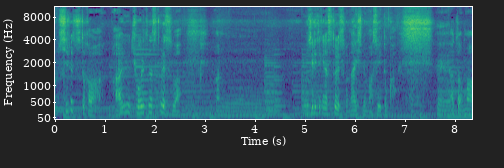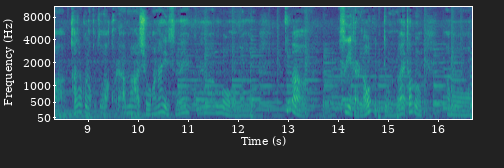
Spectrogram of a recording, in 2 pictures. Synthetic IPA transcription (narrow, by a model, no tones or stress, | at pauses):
nɕiɾɯt͡sɨ̥t̪o̞kaβa̰ | a̰ːjɯ̟ːkʲʰo̞ːɾʲit͡sɨnasɨ̥t̪o̞ɾe̞sɨβa | ano̞ | mʲizɨɾʲit̪e̞kʲinasɨ̥t̪o̞ɾe̞sɨβanaiɕine̞masɨit̪o̞ka̰ | eːat̪o̞βamaːkʰazo̞kɯ̟no̞ko̞̥t̪o̞βa̰kʰo̞ɾe̞̰βa̰ma̰ːɕo̞ːɡanaid̪e̞sɨne̞kʰo̞ɾe̞βamo̞ːano̞ | ima | sɨɡʲit̪aɾanaoɾɯ̟t̪ːemoonait̪abɯ̟̃ŋ̃ano̞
